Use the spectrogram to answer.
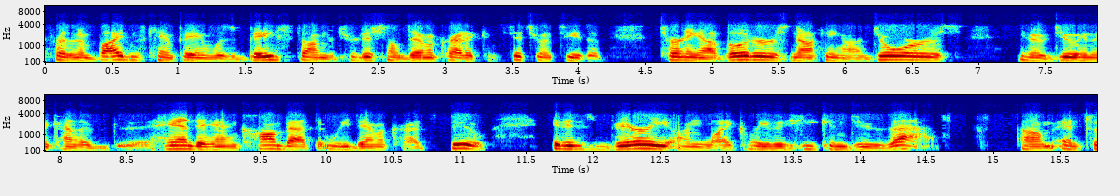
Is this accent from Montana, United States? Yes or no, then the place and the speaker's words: yes; Montana, United States; My home state of Montana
